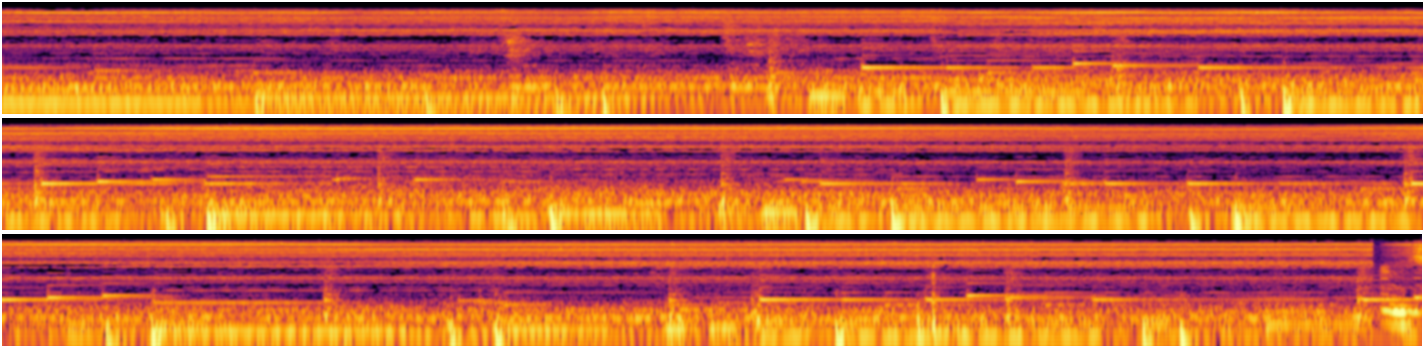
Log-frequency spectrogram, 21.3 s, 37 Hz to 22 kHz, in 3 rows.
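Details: 12 V LED switching power supply (driver): steady electrical hum with a thin high whine while the LED flickers slightly, caused by a burst output capacitor.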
